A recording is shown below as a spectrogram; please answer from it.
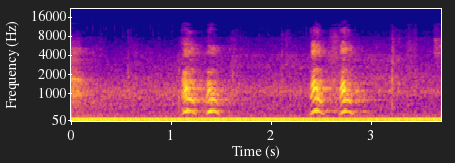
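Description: Dogs bark in two quick pairs of sharp barks, spaced about a second apart, carrying over a constant low engine-like hum outdoors.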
